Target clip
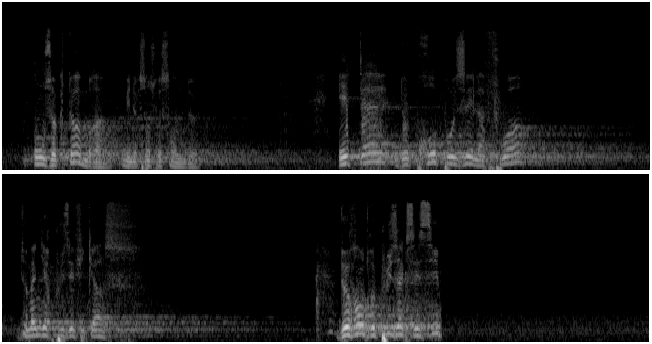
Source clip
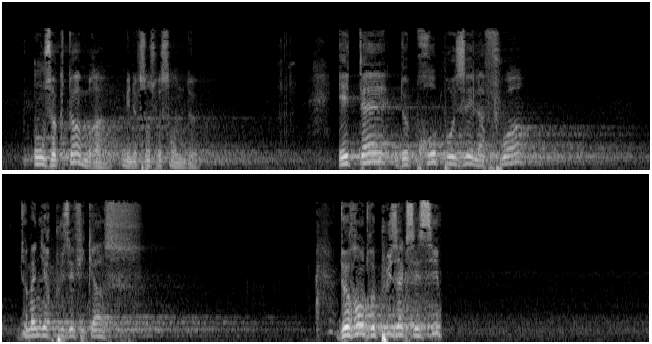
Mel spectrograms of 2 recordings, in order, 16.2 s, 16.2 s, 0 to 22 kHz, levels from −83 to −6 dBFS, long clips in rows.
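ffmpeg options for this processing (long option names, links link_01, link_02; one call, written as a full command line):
ffmpeg -i in.wav -filter_complex "[0:a]lowpass=frequency=1800:poles=1,asplit=3[link_01][link_02][link_03];[link_01]afade=type=out:start_time=4.29:duration=0.02[link_04];[link_02]volume=27.5dB,asoftclip=hard,volume=-27.5dB,afade=type=in:start_time=4.29:duration=0.02,afade=type=out:start_time=5.06:duration=0.02[link_05];[link_03]afade=type=in:start_time=5.06:duration=0.02[link_06];[link_04][link_05][link_06]amix=inputs=3:normalize=0,volume=-9dB" out.wav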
